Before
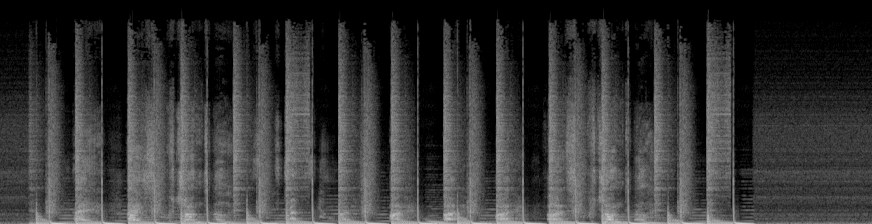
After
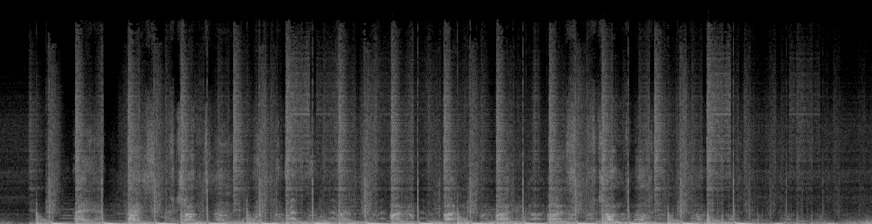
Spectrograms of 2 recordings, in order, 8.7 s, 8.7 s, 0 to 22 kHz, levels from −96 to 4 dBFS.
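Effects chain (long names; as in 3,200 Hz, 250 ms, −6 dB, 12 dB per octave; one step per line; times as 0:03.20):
feedback delay that plays each chunk backwards 447 ms, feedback 62%, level −11 dB
wind on the microphone 140 Hz −37 dBFS
level −8.5 dB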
